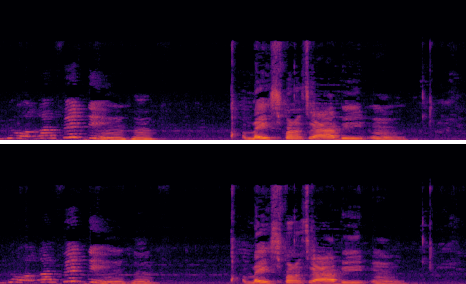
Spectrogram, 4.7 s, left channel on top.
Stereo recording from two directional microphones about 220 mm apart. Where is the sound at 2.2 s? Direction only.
5° left (ahead or behind).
